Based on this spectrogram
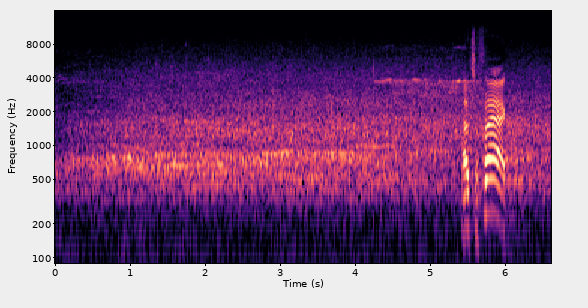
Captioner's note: applause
